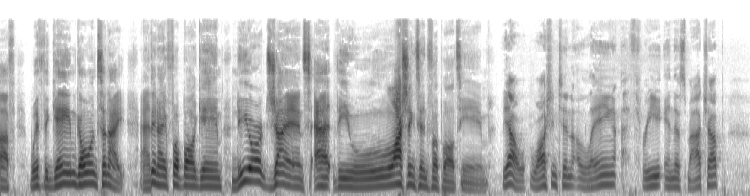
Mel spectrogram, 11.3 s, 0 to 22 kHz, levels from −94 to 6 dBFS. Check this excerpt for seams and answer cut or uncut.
cut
